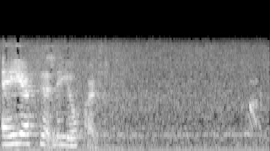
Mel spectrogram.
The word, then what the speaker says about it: Eyjafjallajökull: Eyjafjallajökull.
